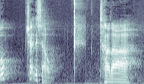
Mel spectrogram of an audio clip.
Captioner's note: clicks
